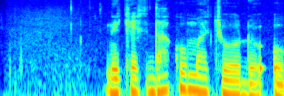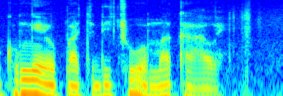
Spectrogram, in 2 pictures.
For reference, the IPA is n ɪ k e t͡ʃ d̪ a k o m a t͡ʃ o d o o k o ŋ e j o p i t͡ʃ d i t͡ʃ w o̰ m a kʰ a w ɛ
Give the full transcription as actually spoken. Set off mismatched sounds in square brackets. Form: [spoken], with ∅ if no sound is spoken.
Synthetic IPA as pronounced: n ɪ k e t͡ʃ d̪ a k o m a t͡ʃ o d o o k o ŋ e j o p [a] t͡ʃ d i t͡ʃ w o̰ m a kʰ a w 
